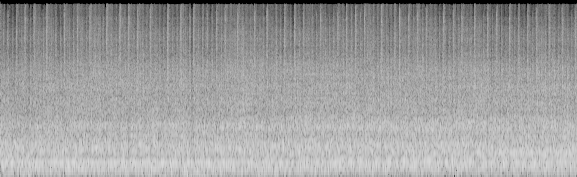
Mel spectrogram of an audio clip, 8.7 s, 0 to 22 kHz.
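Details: 1996 Murray 20-inch mower, Briggs & Stratton 4 HP single-cylinder, cold start at 3 °C after 10 months sitting: steady running with ragged, uneven note; rough, not getting enough fuel; different spring fitted to raise idle, may need spring adjustment.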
